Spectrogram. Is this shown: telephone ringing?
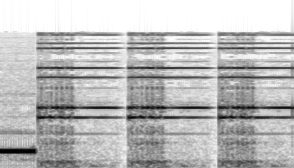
yes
